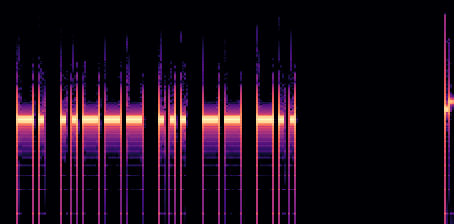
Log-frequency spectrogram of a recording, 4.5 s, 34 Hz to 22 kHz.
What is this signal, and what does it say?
Morse code, heard as a keyed tone, about 22 wpm, 700 Hz. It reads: N2SMD
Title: USA Call Signs Repeated 2x 22wpm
